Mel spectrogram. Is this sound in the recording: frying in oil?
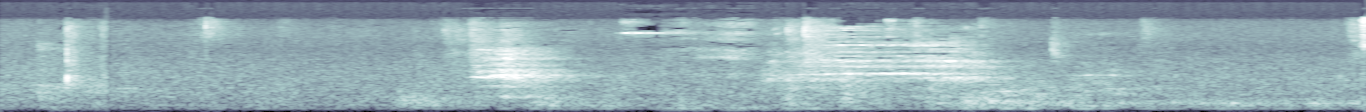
no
